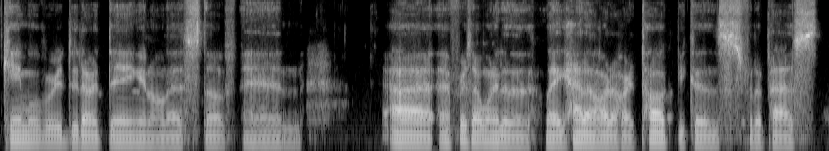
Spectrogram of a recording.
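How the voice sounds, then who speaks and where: A man from Maryland calling in to tell a personal story, halting and full of restarts. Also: mid-range voice, little pitch movement, fairly bright tone, clean tone, no echo. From Maryland, USA. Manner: hesitant, halting, many restarts. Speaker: caller.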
